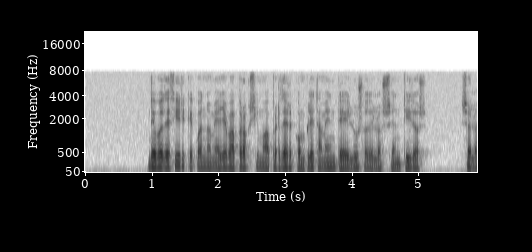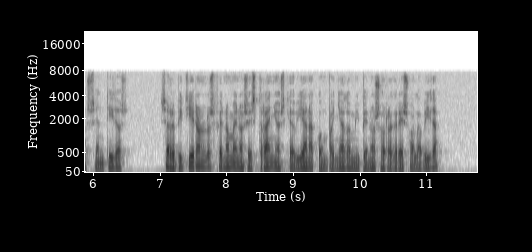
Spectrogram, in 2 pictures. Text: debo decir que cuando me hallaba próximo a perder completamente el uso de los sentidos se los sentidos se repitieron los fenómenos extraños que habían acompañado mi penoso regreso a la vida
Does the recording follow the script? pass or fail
pass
